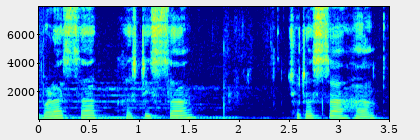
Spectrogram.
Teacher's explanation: जिन वर्णों का उच्चारण करते समय मुख और नाक से गर्म वायु निकलती है उन्हें ऊष्म व्यंजन कहते हैं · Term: ऊष्म या संघर्षी व्यंजन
